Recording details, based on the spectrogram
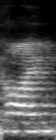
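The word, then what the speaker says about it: chyme: then it's saying acid K I mean really we just call it K so I know it's a CH but we pronounce the CH as a hard k sound when the Val V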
